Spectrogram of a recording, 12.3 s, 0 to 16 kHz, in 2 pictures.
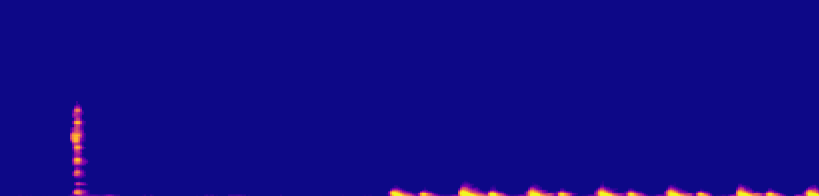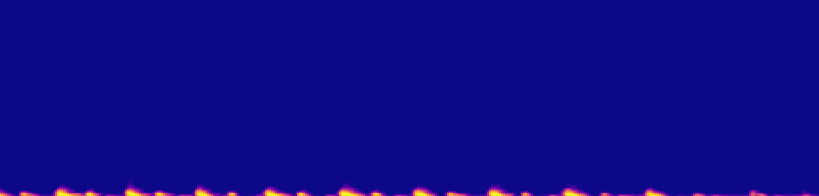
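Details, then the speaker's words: Heartbeat played in a lesson on the circulatory system, beginning at the right atrium: regular paired lub-dub heart sounds at about 110 beats a minute, after a brief click. Normal heartbeat. "Batimento cardíaco. Então, ele se inicia aqui na aurícula direita, tá? Ele vai se espalhando para todo o coração por dentro e retorna pelos ventrículos pela parte de fora."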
